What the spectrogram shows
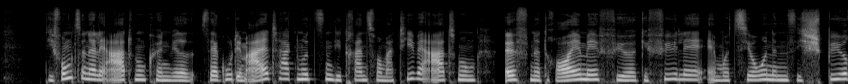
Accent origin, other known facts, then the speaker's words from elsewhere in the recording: Balingen, Baden-Württemberg, Germany; born there; now in Dietingen, Germany; Ja, ich bin geboren in Balingen, habe aber mittlerweile seit 23 Jahren hier in Rottweil, genauer gesagt in Dietingen, meine Heimat gefunden.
